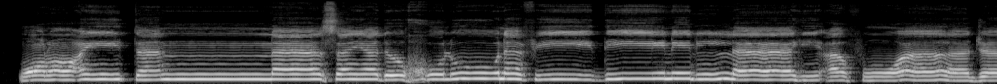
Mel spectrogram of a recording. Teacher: Here again the Ra will be read full because of the fatah on it. Ghunna on the noon, and straight after we have a maddi asli that will be made long for 1 second. Qalqala on the dal, small echo sound on the dal.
